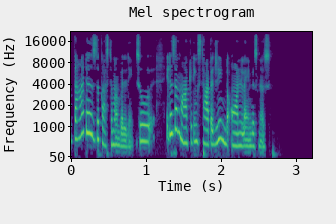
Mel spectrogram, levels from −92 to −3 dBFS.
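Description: From start to finish, the speech plays back at double speed and an octave high. This is audio read two samples at a time. The reader took each pair of samples as one frame, likely by mistaking mono for two channels. Everything sounds rushed and chipmunk-like.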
